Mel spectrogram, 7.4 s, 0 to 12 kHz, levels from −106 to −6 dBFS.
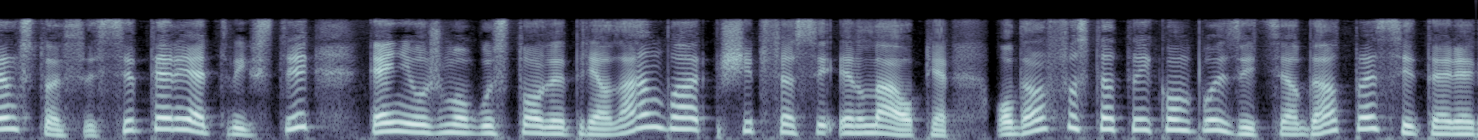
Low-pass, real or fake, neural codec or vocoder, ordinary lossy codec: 7.2 kHz; fake; codec, 16 kHz, 1 kbps, FunCodec, trained on LibriTTS, 50 frames a second; MP3, 96 kbps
